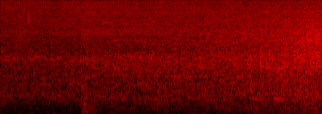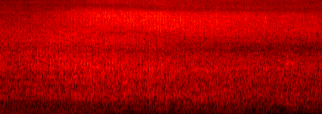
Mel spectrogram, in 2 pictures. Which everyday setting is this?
residential area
